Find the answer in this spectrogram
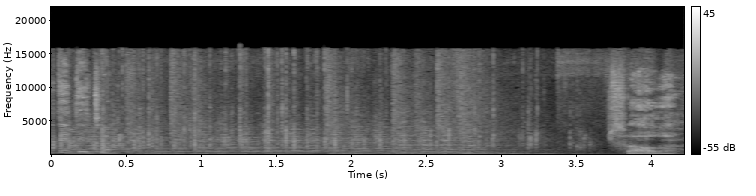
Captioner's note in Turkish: Alkış sesi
